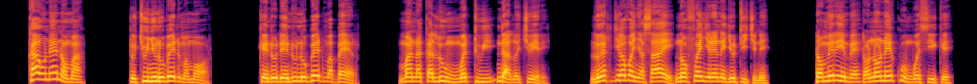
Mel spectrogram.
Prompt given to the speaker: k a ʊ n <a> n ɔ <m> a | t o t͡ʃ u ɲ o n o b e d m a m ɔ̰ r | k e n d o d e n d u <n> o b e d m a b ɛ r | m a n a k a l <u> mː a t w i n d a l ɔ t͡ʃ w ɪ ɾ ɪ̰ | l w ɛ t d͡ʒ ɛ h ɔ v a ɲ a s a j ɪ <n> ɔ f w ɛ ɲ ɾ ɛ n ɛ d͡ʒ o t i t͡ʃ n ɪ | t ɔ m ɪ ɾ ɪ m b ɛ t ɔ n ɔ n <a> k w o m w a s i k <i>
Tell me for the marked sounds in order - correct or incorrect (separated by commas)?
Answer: incorrect, correct, correct, correct, correct, incorrect, incorrect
